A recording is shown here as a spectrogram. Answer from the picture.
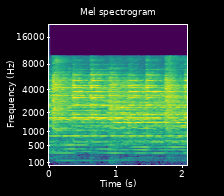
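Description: Blues music from a live concert recording playing through the speaker of a 1936 Philco 37-640X tube radio console, with a run of sharply picked, ringing single notes and no singing.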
